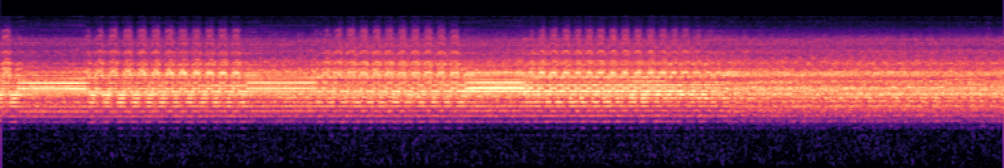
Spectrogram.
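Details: Wild cicadas making a loud noise while being hunted. A dense, continuous high buzz runs throughout, with fast rhythmic pulsing and brief swells in intensity. Nothing sounds below it.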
